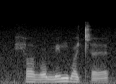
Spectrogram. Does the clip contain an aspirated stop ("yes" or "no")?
yes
